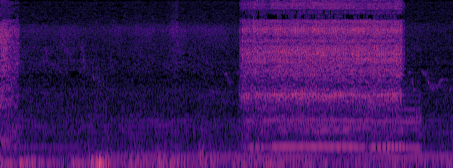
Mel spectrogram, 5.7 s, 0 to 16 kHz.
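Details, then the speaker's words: New replacement Bosch headlight leveling motor for a Mazda 626 GF, bench-tested before fitting after the original stopped working: thin, high electric whir that starts and stops cleanly, even pitch, no grinding; normal operation. "Now we have to remove this one like that and place the new one, and the new one is working."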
